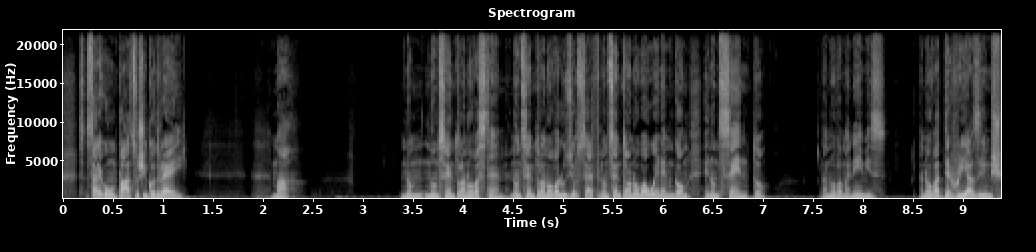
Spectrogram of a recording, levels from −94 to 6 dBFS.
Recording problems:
wrong speed and pitch; too fast and too high; 1.7 times normal speed
abrupt cut into speech; at the end

